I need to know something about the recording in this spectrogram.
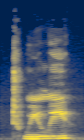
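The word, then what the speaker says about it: Thuyle: How do you pronounce her actual name? – Tweely. Tweely. On Instagram. What? It's XTHUYLE.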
